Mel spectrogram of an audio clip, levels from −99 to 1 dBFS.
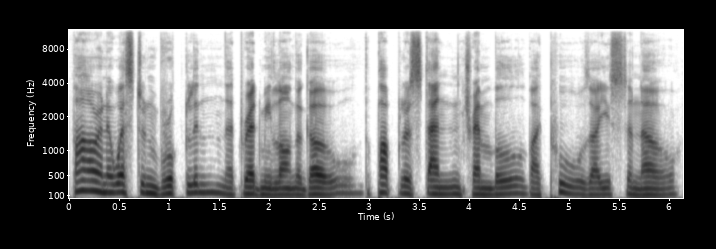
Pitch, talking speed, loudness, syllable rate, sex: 140 Hz, 205 wpm, -18 LUFS, 4.3 syllables/s, male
